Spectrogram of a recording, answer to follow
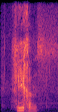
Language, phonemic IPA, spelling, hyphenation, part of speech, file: Dutch, /ˈvli.ɣə(n)/, vliegen, vlie‧gen, verb / noun, Nl-vliegen.ogg
- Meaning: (verb) 1. to fly 2. to steer an aircraft, to fly 3. to soar, to rush; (noun) plural of vlieg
